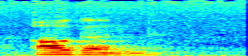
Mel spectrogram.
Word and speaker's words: organ: Các bạn đọc là O, O. Chúng ta xuống giọng âm thứ hai, đó là âm gần, gần. Chúng ta ghi là A, nhưng mà các bạn cứ tưởng tượng đây là âm ơ các bạn nhé. Đọc là organ, organ, organ.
